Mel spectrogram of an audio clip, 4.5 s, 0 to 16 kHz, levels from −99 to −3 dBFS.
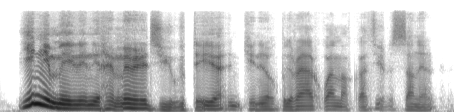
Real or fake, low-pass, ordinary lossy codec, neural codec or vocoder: fake; 10.8 kHz; none; codec, 16 kHz in and 24 kHz out, 0.4 kbps, LongCat-Audio-Codec, four codebook decoder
